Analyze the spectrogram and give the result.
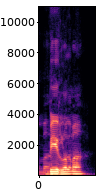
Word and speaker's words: Bielema: Illinois fired Lovie Smith, hired Brent Bielema. I don't know how to say his name. – Bielema. – Yeah, that is how you say it.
